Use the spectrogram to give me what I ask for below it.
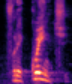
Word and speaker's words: frequente: atenção nestas palavras que frequente sequestro delinquente Agora sim você ouviu o som da letra U Veja a diferença no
